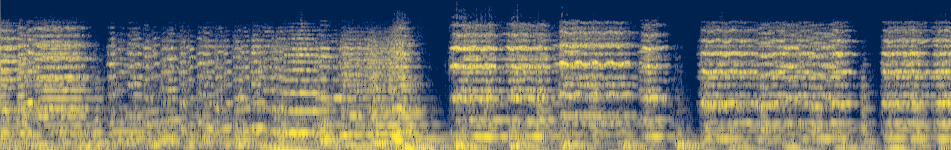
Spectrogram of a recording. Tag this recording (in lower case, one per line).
music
